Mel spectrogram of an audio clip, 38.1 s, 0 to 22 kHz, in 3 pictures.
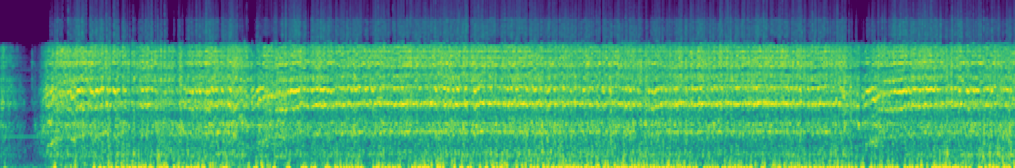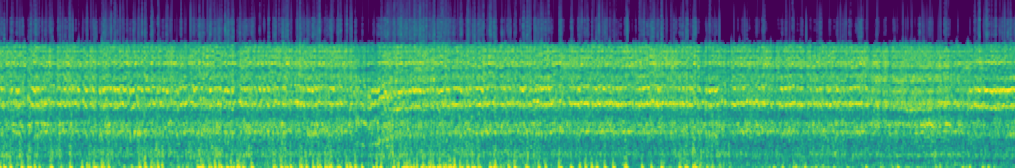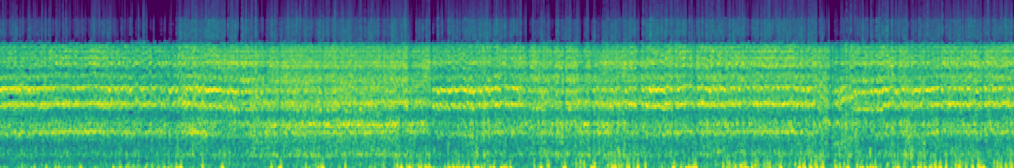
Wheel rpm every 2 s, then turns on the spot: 110, 190, 230, 230, 230, 200, 230, 220, 220, 230, 230, 230, 220, 220, 210, 220, 220, 220, 220.
none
